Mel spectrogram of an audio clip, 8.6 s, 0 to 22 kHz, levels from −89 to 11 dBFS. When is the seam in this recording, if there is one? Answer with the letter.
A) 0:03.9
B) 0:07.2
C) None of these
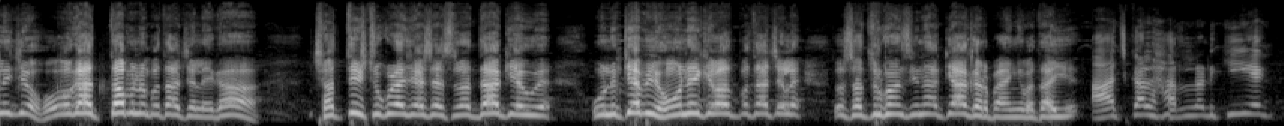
B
